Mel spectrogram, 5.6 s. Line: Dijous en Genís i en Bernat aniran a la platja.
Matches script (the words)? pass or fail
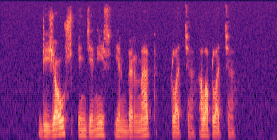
fail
